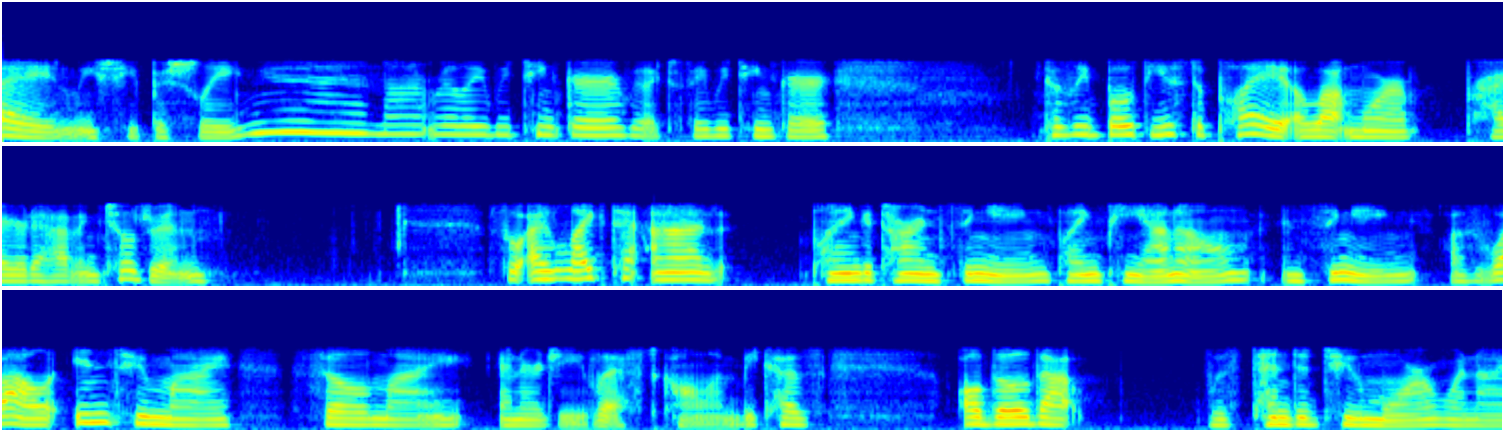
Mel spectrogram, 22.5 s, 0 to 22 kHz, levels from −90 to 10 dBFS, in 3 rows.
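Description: Speech recording with no audible technical faults anywhere along its length.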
